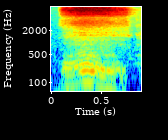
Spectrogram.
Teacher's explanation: That means it sounds more like a Z sound. Your vocal cords are vibrating when the S is produced.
